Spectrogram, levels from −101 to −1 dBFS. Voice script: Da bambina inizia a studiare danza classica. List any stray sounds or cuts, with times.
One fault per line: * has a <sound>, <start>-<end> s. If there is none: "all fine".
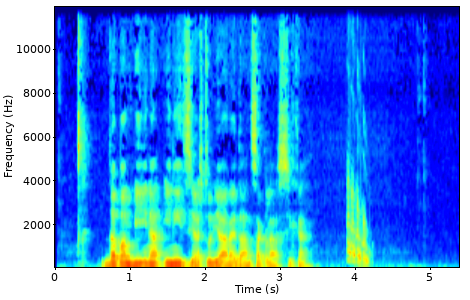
* has a chirp, 3.9-4.3 s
